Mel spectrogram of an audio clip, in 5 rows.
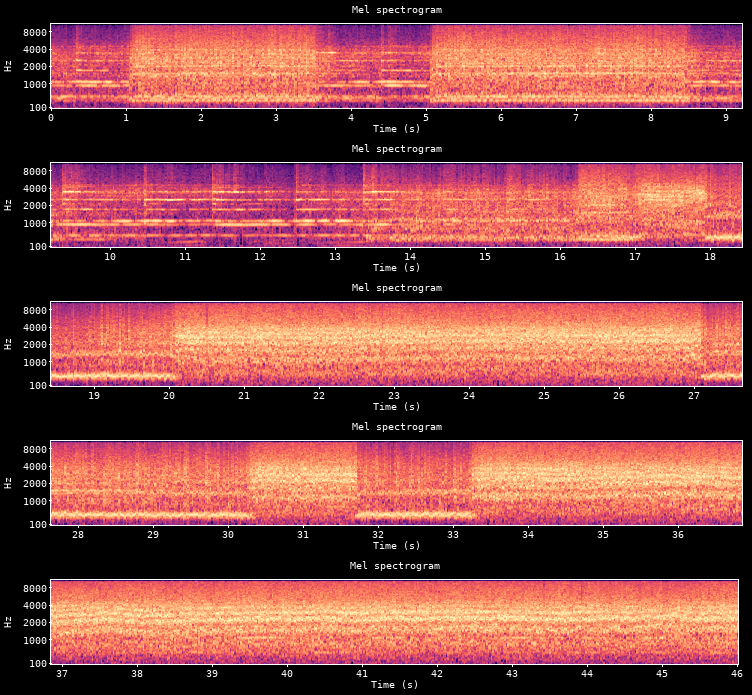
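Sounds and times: steam hissing: 0.0 - 46.0
steam whistle blasts: 1.0 - 4.1, 5.0 - 9.0, 16.2 - 20.4, 27.0 - 31.0, 31.6 - 34.2.

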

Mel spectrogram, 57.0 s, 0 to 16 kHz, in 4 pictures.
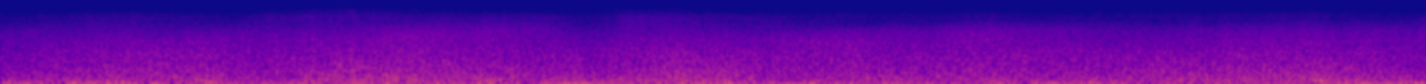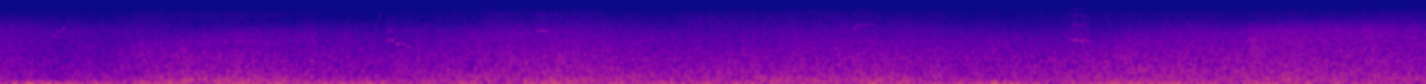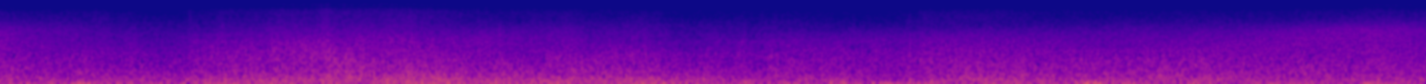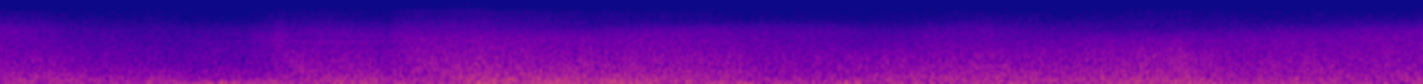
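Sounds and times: ocean surf on beach: 0.0 - 57.0
wind on microphone: 0.0 - 57.0
faint short bird calls: 18.1 - 18.4.

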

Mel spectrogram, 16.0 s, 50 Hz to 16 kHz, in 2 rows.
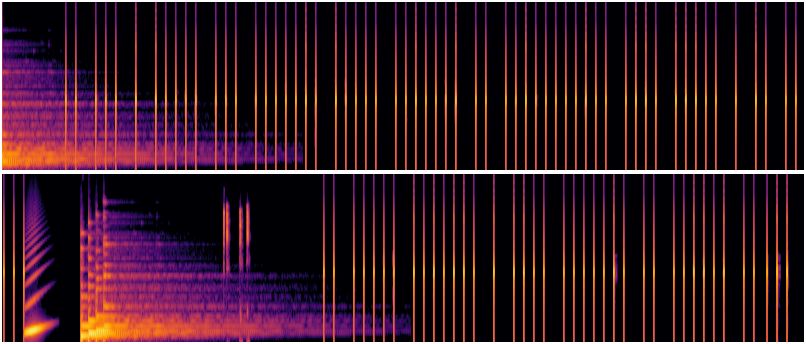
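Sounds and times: phone keyboard typing clicks: 0.6 - 8.3, 10.2 - 10.5, 11.2 - 16.0.

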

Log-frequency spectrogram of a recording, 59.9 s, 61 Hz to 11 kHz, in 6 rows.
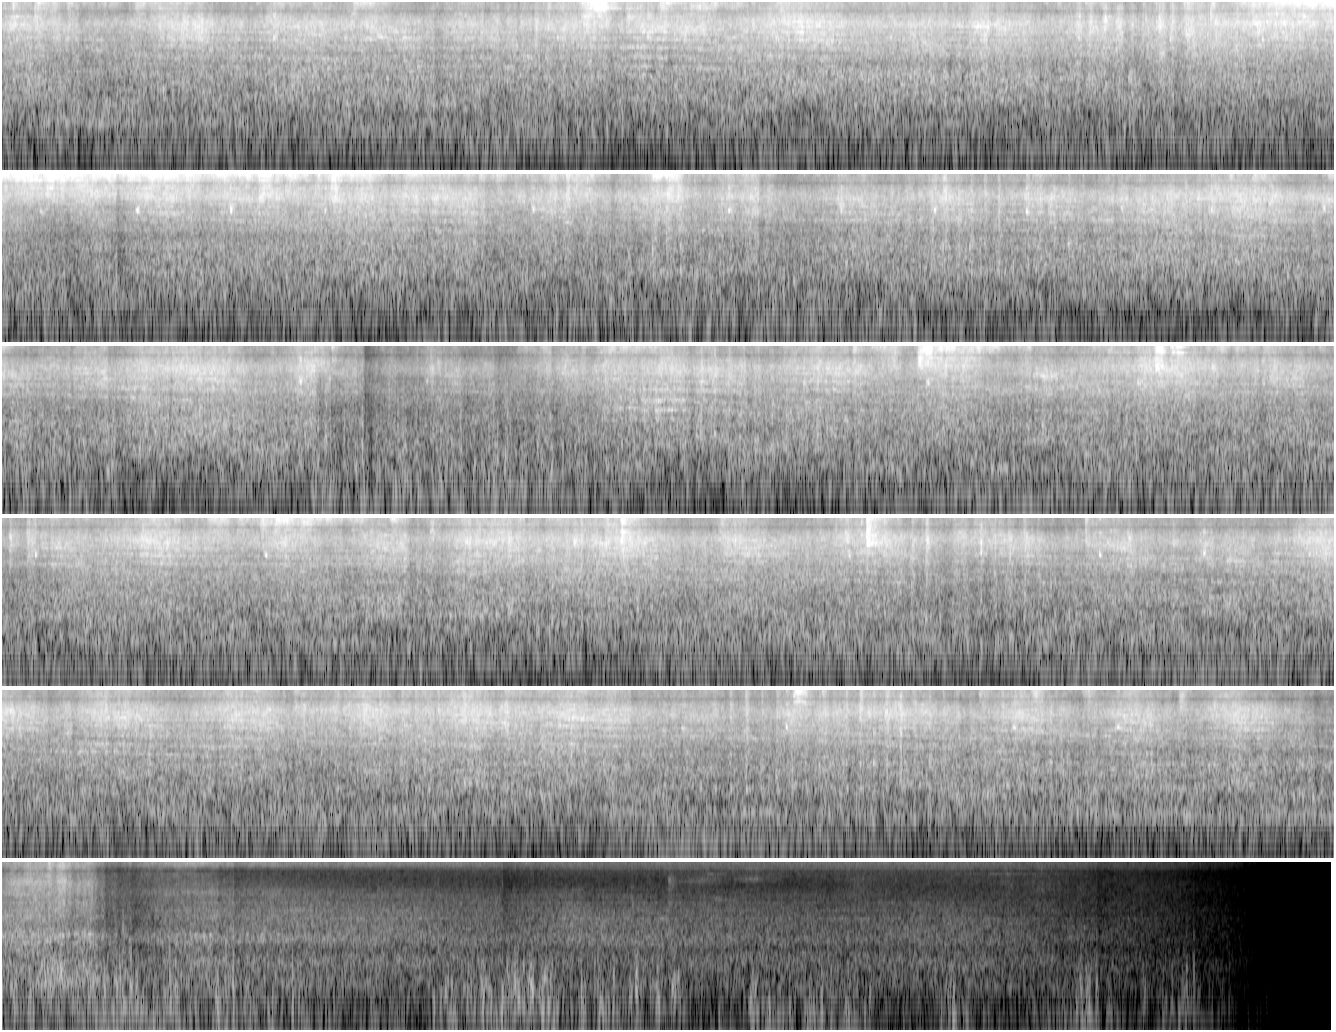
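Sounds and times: freight train rumble: 0.0 - 59.2
wheels clacking over rail joints: 24.2 - 50.7.

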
